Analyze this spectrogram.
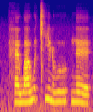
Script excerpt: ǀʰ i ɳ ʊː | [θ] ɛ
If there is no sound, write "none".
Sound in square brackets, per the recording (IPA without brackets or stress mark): n̪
